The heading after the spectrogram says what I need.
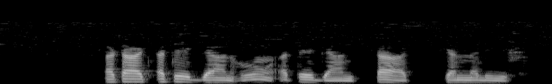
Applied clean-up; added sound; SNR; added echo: classical method Wiener filter.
